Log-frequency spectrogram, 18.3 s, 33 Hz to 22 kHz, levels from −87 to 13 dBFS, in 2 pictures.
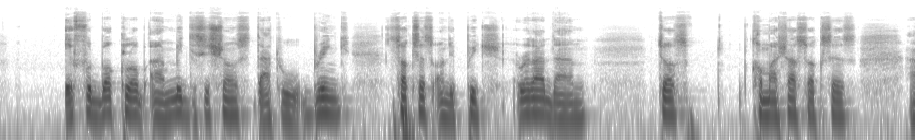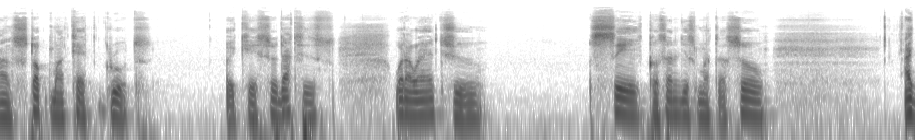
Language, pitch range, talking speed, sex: English, 90-110 Hz, 120 wpm, male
